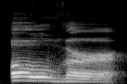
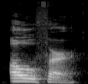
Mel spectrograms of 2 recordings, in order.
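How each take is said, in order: First: The middle consonant is a buzzing, voiced v. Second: The middle consonant sounds like an unvoiced f. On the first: The speaker calls it right. "decimos over; la V tiene vibración" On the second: The speaker calls it wrong. "pueden confundirla con F, No decimos over"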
